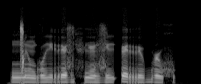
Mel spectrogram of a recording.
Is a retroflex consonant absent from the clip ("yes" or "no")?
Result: yes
